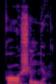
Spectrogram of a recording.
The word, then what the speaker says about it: कौशल्या: खेल सकते हैं लेकिन कौशल्या आप उसको प्रोनाउंस एशन करके भी देखें कौशल्या जो स व आता है श्रोता ये शता य पर लगा लेकि य पर क्या होगा सिटकरी वाला श होगा तो राइट आंसर क्या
